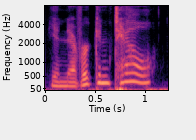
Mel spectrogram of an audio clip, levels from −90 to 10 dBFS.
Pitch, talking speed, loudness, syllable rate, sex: 225 Hz, 195 wpm, -16 LUFS, 4.8 syllables/s, female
